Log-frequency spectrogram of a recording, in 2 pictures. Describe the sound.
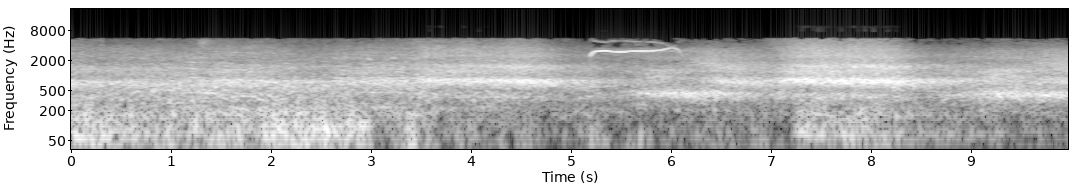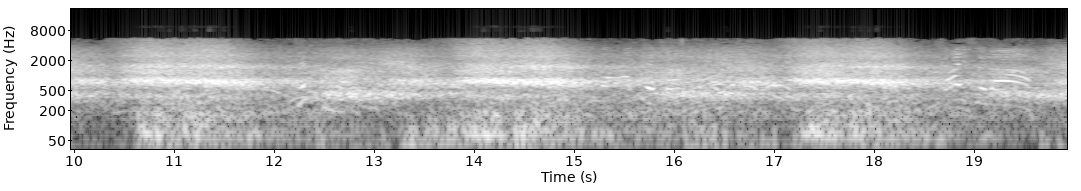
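A large stadium crowd of football supporters in the north curve chants together, a loud massed roar of voices rising in rhythmic swells every few seconds over a constant crowd din.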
